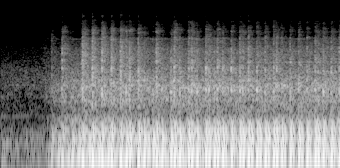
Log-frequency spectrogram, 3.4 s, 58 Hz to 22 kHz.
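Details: Cub Cadet Super LT1554 lawn tractor, 27 hp Kohler V-twin, 500+ hours, after head gasket replacement and new oil, fuel and air filters: catches, then uneven lumpy beat with slight surging; runs rough, owner guesses carburetor needs cleaning.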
